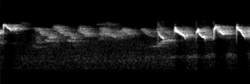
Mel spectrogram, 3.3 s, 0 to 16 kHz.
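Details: On 13 February 2020 a white-eye said to be coming back in energy gives a softer high warble at first. It then sings loud, rapid, sharply falling high notes in quick succession.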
